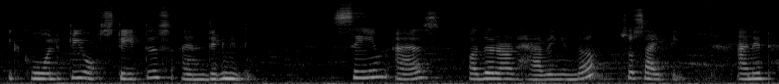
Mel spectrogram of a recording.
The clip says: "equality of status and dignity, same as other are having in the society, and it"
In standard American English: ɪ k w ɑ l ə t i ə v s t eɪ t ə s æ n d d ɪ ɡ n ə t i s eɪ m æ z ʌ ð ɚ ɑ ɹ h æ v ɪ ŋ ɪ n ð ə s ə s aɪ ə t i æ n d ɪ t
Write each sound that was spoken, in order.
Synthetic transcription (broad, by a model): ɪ k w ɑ l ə t i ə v s t eɪ t ə s æ n d d ɪ ɡ n ə t i s eɪ m æ z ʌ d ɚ ɑ ɹ h æ v ɪ ŋ ɪ n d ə s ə s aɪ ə t i æ n d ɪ t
